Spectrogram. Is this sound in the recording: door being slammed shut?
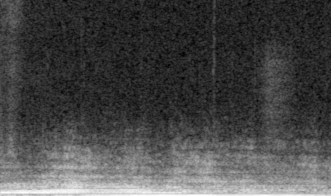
no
